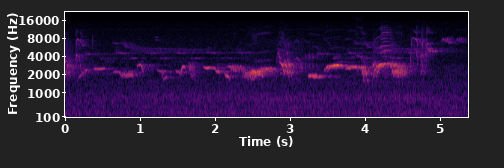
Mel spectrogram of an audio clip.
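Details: Birds singing at dawn in MK during March, captured on a Canon Legria camera: several voices overlap in continuous chattering, trilled and whistled phrases, some rising sharply to thin high notes, against constant low environmental hiss.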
